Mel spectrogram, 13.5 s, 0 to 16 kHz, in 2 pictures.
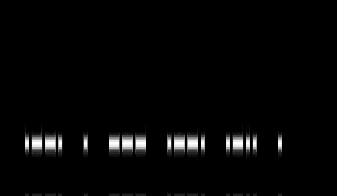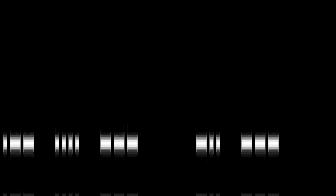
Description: Morse code, heard as a keyed tone, about 18 wpm, spaced as for 12 wpm, 1000 Hz. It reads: PEOPLE WHO DO
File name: qotdfiles / 12wpm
